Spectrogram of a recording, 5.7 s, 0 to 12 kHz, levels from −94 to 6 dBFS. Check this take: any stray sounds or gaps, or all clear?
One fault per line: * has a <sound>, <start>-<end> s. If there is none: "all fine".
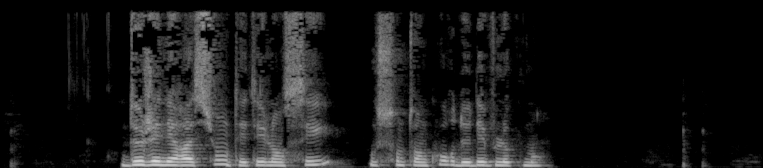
all fine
